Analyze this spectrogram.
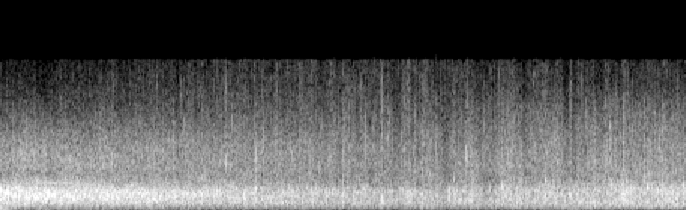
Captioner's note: audience applause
